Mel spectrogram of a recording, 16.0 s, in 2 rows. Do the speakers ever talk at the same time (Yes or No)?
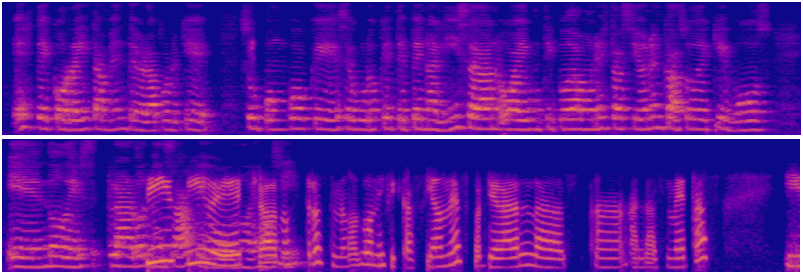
Yes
